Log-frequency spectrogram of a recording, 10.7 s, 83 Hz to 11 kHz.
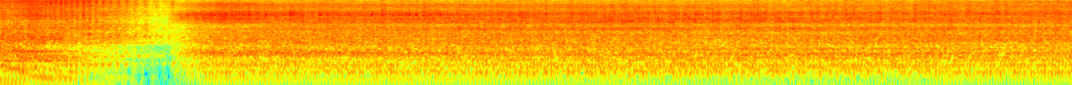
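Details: Powersmart 24-inch snowblower, 212cc engine, customer's no-start, oil checked and fresh gas added: after a brief stumble it settles into a steady, even small-engine run with no misses or surging; normal running.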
